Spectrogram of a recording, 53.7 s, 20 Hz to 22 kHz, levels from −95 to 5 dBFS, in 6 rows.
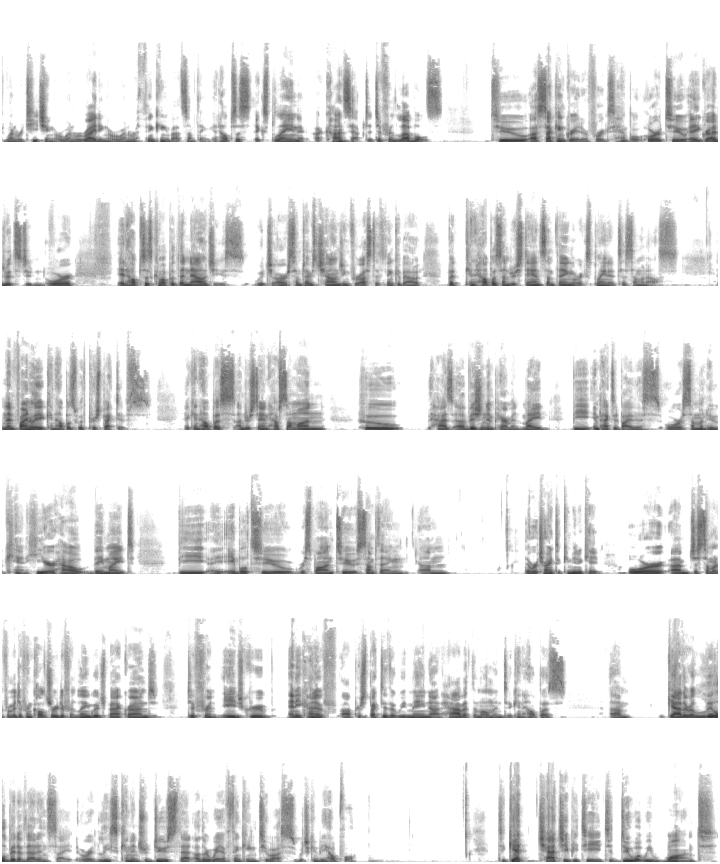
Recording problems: uneven, jittery; strongly; from 1.5 to 53 s

